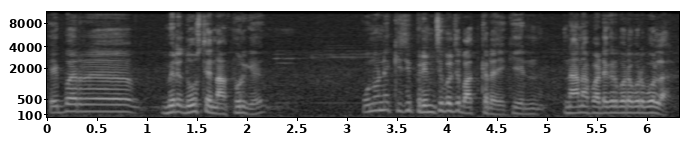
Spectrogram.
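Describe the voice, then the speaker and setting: A man's voice: fairly high pitch, normal speed, slight background noise. A man, a stand-up comedian and mimic, telling stories animatedly in a casual interview. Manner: animated storytelling.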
